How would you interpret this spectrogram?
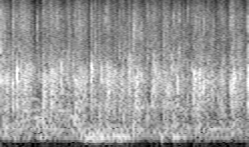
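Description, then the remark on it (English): Steady audience applause for the servers and bartenders fills the whole moment, a dense crackle of many hands clapping at once with a bright, even texture and no pauses. “A round of applause for your servers and bartenders.”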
